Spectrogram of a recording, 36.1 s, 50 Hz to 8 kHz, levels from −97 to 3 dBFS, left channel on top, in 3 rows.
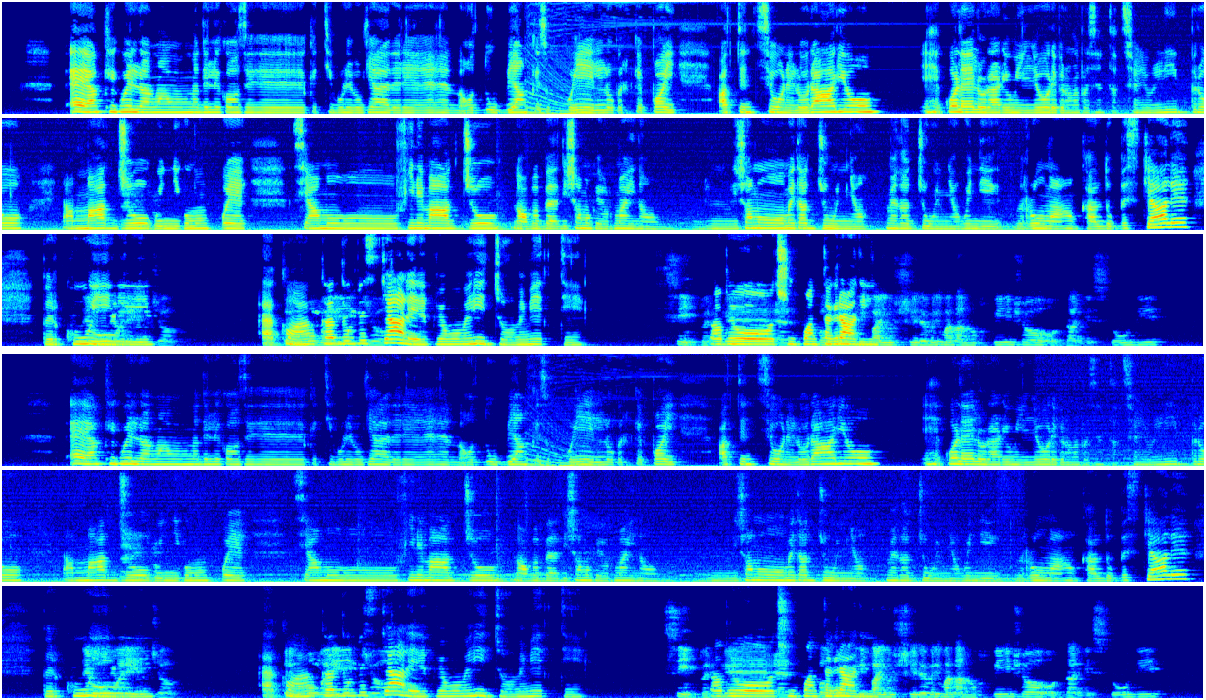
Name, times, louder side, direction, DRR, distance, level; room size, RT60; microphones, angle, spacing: voice 1, 0.7-8.8 9.2-12.2 12.6-25.5 26.6-29.8 31.1-32.8, left 6 dB, 70° left, 0.4 m, -36 dB
sound 1, 5.2-8.5, left 2 dB, 50° left, 0.8 m, -48 dB
sound 2, 10.3-22.3, equal, 35° right, 1.5 m, -53 dB
voice 2, 13.2-13.7 24.8-25.8 26.9-28.2 30.7-35.6, right 1 dB, 90° right, 4.1 m, -46 dB
7.7 x 4.6 x 6.3 m
head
